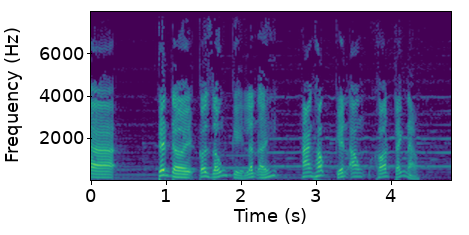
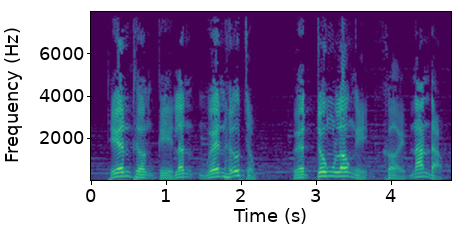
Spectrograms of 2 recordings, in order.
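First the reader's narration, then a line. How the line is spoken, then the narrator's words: Hearty laughing recitation. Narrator (Vietnamese): Đông Cuồng bằng một giọng cười hào sảng, lão ngâm lên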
